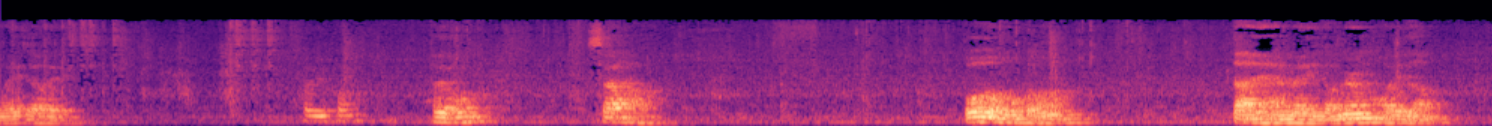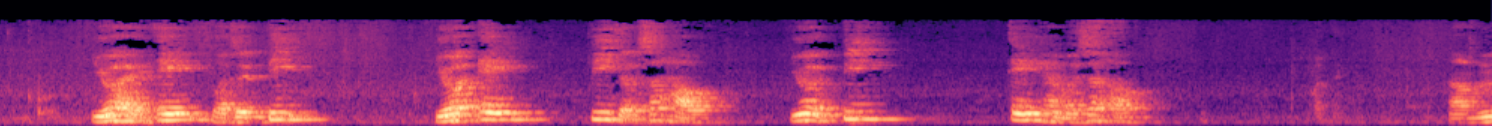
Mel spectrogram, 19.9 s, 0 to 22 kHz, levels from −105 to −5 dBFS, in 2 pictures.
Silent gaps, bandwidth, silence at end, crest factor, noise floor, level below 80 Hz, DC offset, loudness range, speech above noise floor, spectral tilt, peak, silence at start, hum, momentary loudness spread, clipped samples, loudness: none; 11.5 kHz; 0 s; 20 dB; -55 dBFS; -68 dBFS; under 0.1%; 11 LU; 38 dB; -6.5 dB/octave; -2 dBFS; 0 s; none; 22 LU; under 0.1%; -18 LUFS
